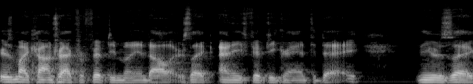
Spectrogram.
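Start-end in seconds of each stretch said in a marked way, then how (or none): none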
